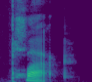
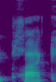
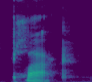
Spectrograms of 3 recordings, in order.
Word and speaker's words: plaque: look at the pronunciation plaque that's right the E is silent we don't say plaque or plaque it's plaque plaque sounds like black use the short ah sound like black cat plaque plaque is a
